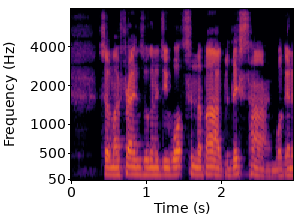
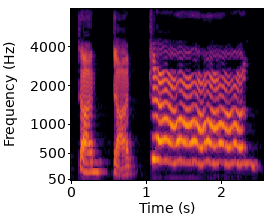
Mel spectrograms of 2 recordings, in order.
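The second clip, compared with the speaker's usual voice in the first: loud suspense sting, last note high and held; dramatic dun-dun-dun sting; 12 dB louder, much slower than usual. Pretend. Storyteller revealing a crocodile, mock suspense sting. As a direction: build to a big high final dun.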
